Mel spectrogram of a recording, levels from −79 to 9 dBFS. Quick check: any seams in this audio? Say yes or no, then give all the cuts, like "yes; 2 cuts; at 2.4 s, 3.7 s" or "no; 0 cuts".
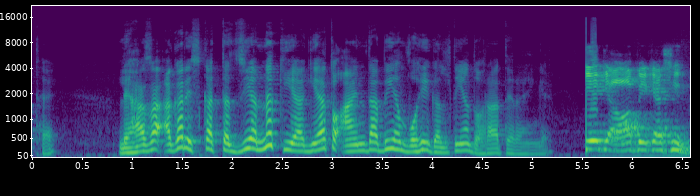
yes; 1 cut; at 5.5 s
